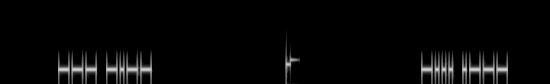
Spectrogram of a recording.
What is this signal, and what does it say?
Morse code, heard as a keyed tone, about 36 wpm, 700 Hz. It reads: OY BJ
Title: Top Two Letter Combinations in Words 35wpm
